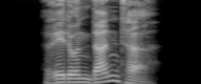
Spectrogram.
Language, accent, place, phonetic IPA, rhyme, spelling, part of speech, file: German, Germany, Berlin, [ʁedʊnˈdantɐ], -antɐ, redundanter, adjective, De-redundanter.ogg
- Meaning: 1. comparative degree of redundant 2. inflection of redundant: strong/mixed nominative masculine singular 3. inflection of redundant: strong genitive/dative feminine singular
